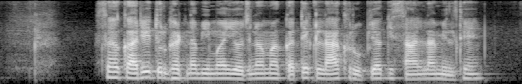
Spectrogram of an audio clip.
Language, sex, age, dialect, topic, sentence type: Chhattisgarhi, male, 18-24, Western/Budati/Khatahi, agriculture, question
